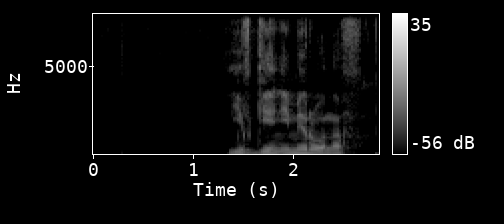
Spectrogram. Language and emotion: Russian, neutral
